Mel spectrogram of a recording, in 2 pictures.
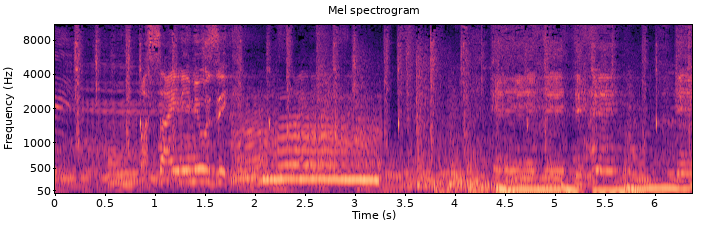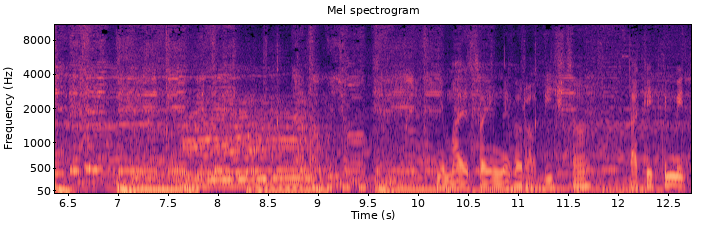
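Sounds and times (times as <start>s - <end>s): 
cows mooing in the Podlasie region of Poland: 0.0s - 3.5s, 6.3s - 10.4s, 11.3s - 12.7s
speech: 0.5s - 3.5s, 4.8s - 8.4s, 10.2s - 12.7s.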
